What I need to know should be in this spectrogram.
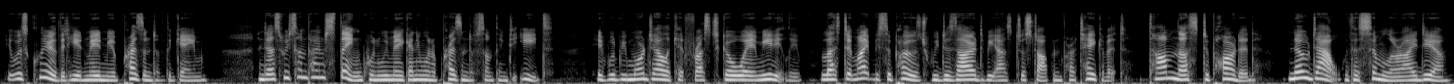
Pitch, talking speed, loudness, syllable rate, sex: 215 Hz, 265 wpm, -17 LUFS, 7.2 syllables/s, female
